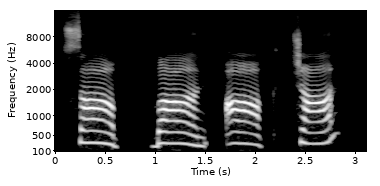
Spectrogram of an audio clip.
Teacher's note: अनुनासिक वाले वर्णों के उच्चारण में हवा नाक और मुंह दोनों से बाहर निकलती है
